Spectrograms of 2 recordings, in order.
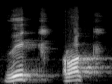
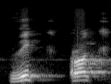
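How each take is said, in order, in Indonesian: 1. K di akhir ditekan kuat dan pendek. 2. K di akhir ditekan kuat dan pendek.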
